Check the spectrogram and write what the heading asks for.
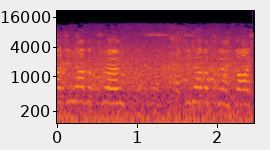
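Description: Players' voices calling out across a football pitch, over a steady low rumble.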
